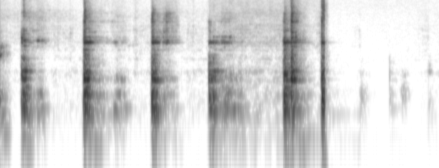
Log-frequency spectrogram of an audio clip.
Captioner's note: pan clanging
